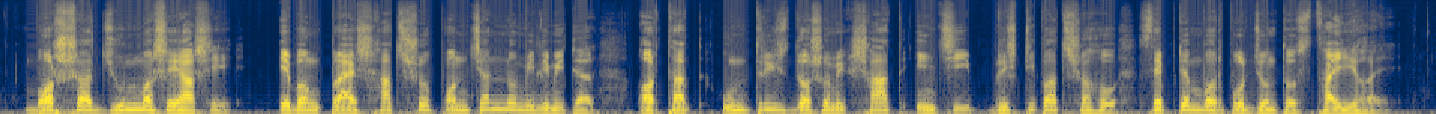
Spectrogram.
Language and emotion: Bengali, neutral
